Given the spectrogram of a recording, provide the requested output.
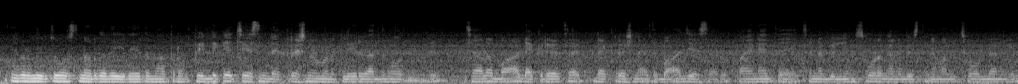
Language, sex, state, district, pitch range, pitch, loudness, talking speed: Telugu, male, Andhra Pradesh, Krishna, 125-135 Hz, 125 Hz, -19 LUFS, 170 wpm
